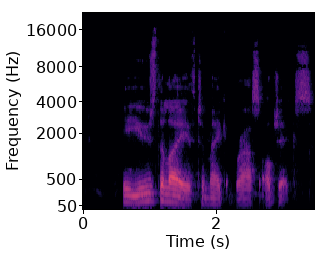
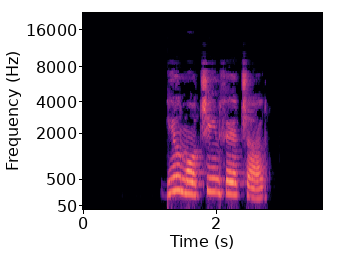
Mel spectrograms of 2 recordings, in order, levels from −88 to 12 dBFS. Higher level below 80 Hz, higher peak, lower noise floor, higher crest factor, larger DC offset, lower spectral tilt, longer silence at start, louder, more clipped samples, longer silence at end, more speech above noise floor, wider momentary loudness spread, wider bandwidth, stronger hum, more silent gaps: second, -76 dBFS vs -64 dBFS; second, -22 dBFS vs -2 dBFS; second, -83 dBFS vs -87 dBFS; about the same, 18 dB vs 18 dB; neither; first, -4.5 dB/octave vs -3 dB/octave; second, 0.6 s vs 1.25 s; second, -40 LUFS vs -16 LUFS; neither; second, 0.05 s vs 0.85 s; second, 44 dB vs 72 dB; first, 13 LU vs 8 LU; first, 16 kHz vs 9.4 kHz; neither; neither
